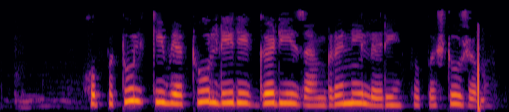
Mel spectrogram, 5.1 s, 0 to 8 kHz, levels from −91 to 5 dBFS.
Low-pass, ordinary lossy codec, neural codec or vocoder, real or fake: 7.2 kHz; MP3, 24 kbps; none; real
